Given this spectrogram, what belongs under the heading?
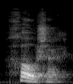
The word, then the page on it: homme: France; [ɔm]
